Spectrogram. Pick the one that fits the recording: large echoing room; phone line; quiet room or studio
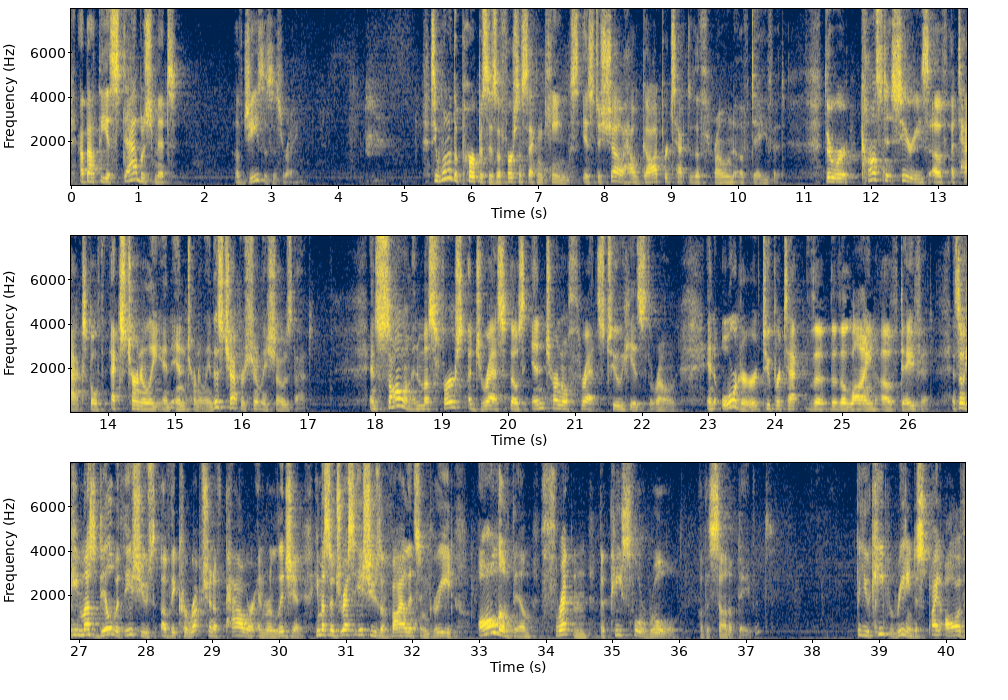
large echoing room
